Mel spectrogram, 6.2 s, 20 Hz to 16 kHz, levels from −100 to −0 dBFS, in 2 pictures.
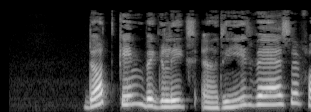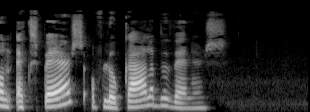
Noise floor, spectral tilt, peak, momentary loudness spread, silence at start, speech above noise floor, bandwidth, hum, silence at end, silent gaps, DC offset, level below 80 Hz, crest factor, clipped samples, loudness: -75 dBFS; -5.5 dB/octave; -4 dBFS; 11 LU; 0.85 s; 52 dB; 11.5 kHz; none; 1 s; none; under 0.1%; -78 dBFS; 20 dB; under 0.1%; -23 LUFS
